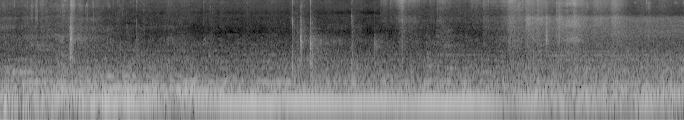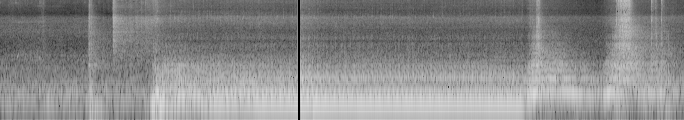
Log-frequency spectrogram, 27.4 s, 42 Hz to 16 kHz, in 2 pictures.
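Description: A 2015 Ford Mustang with a muffler delete starts up about 17 seconds in with a sudden loud catch and settles into a loud, steady cold-start idle, with a short rev near the end. Before it starts, another car's engine idles more quietly.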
